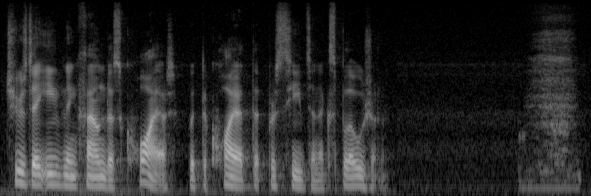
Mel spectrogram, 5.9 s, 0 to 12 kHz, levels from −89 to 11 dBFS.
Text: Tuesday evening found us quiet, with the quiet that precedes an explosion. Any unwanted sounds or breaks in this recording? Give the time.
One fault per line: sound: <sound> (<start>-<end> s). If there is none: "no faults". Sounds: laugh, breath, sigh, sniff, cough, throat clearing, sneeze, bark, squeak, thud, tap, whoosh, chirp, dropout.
sound: sniff (5.2-5.8 s)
